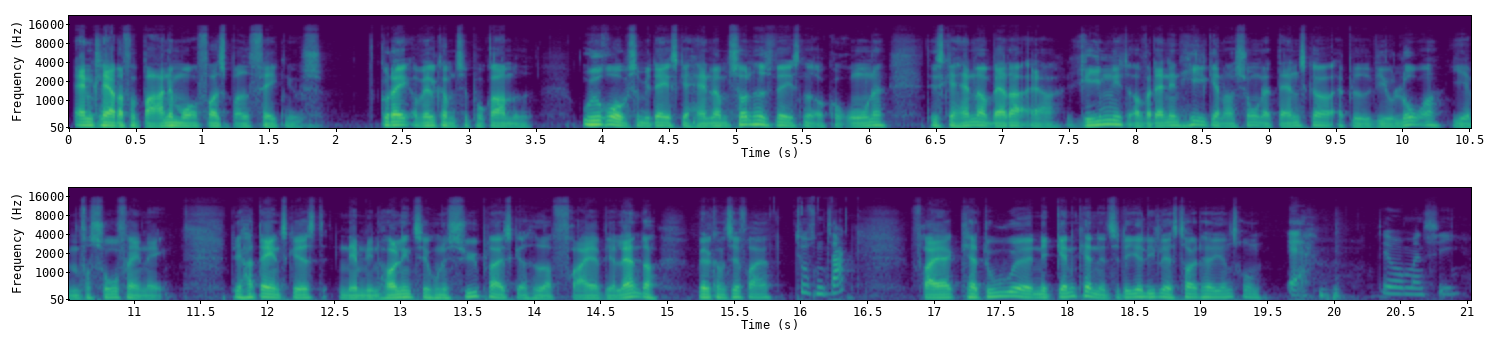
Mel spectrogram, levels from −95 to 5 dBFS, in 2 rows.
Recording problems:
none

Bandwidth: 15.5 kHz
